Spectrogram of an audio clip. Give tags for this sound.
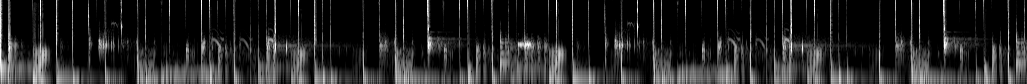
industrial
loops
machines
minimal
techno

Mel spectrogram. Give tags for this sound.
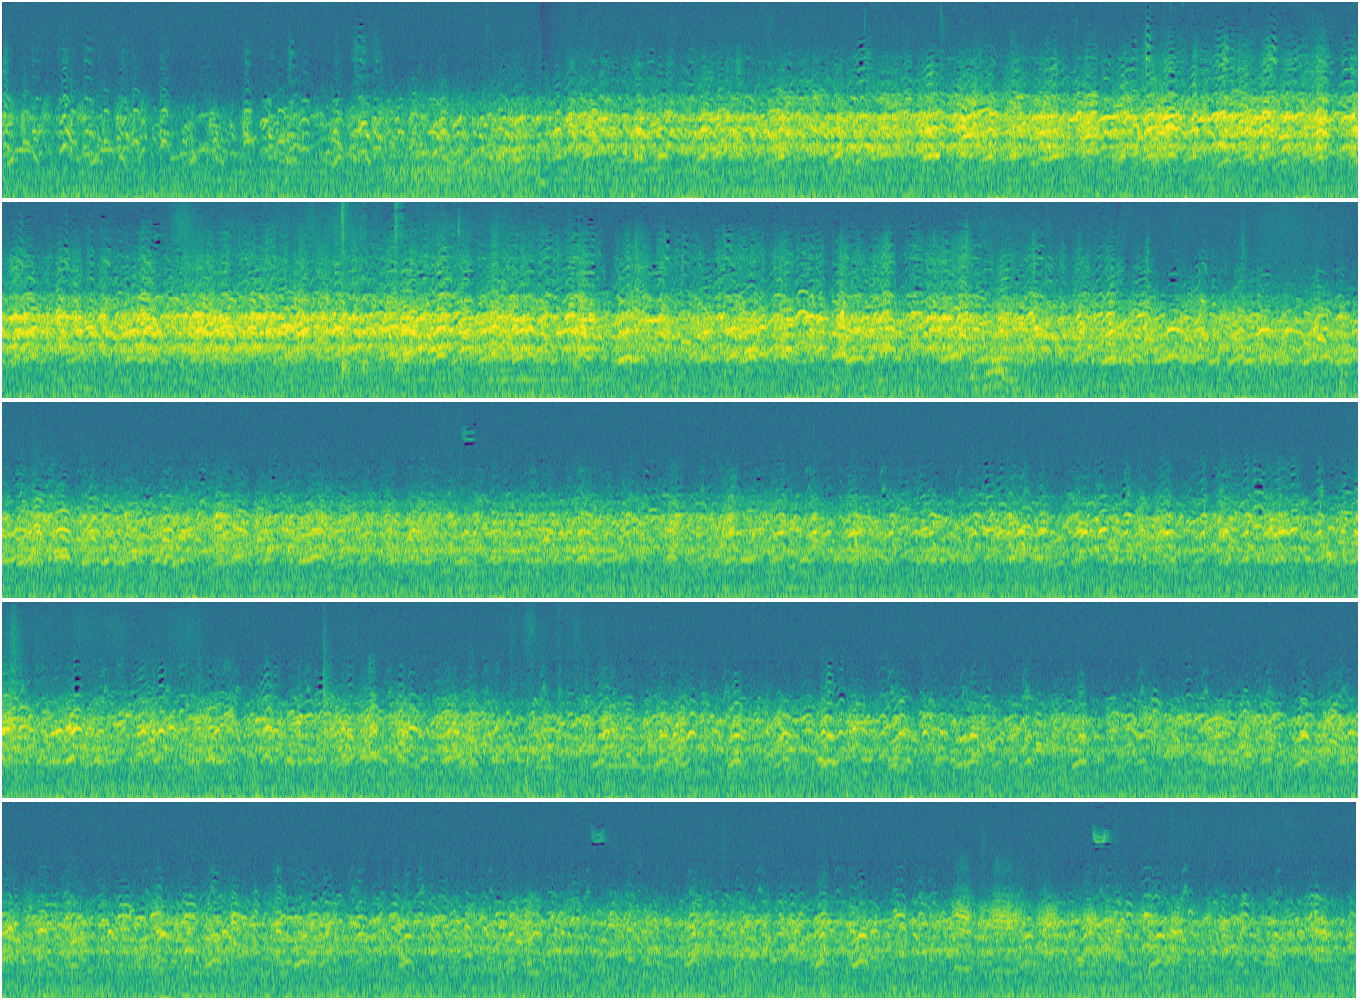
ambiance
birds
field-recording
geese
nature
water-birds

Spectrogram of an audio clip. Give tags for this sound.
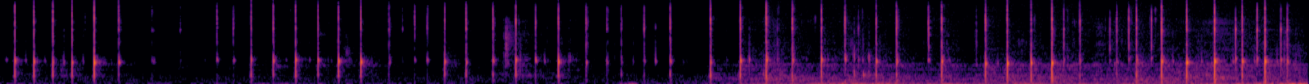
chattering
noise
clacking
people

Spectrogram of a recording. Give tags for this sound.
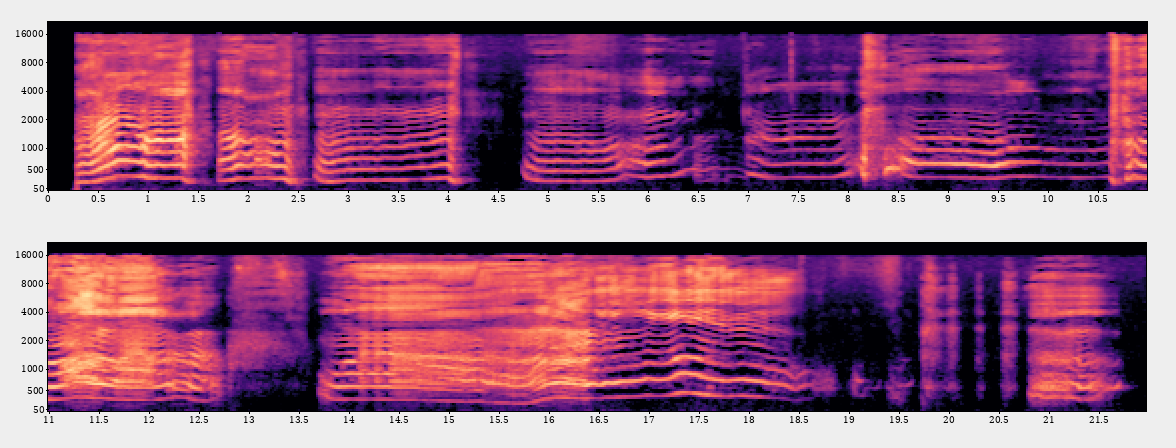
cry
emotional
male
crying
sadness
sad
agony
tears

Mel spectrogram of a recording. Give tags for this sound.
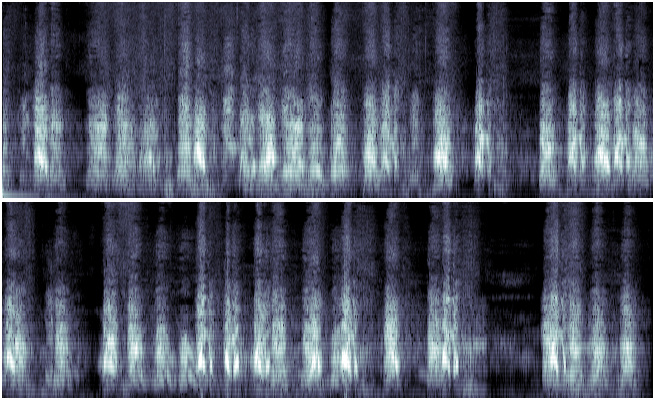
anger
angry
animal
animals
bark
barking
barks
big
dog
dogs
field-recording
fight
fox
growl
growling
howl
pet
pets
snarl
wolf
wolves
woof

